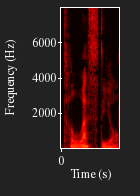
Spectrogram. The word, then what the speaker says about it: telestial: I think I said it right. – Yes, I think you did. Celestial, terrestrial, and telestial.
